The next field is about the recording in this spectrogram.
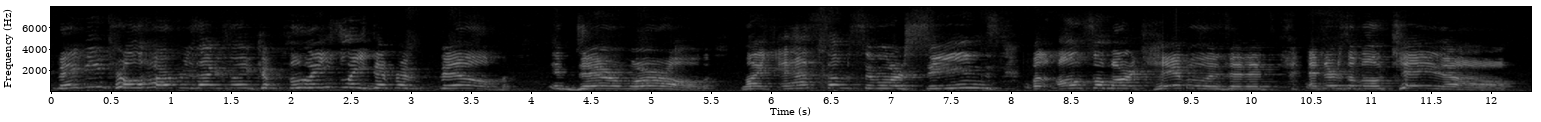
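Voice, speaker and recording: A man's voice: very high voice, measured pace, bright, forceful tone. A man casually speculating and joking as a commentator, in a roomy, echoing recording.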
